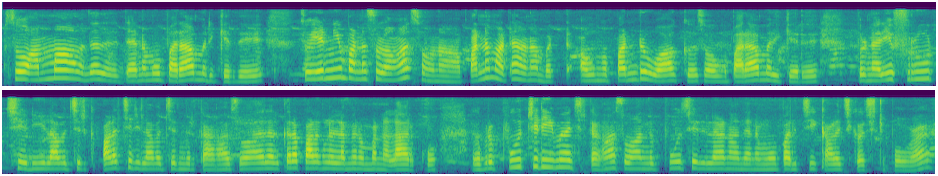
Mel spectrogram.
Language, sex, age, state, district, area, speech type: Tamil, female, 18-30, Tamil Nadu, Mayiladuthurai, rural, spontaneous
